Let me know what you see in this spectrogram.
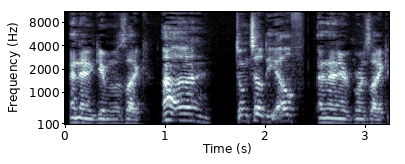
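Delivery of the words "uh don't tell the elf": higher-pitched, hesitant mock plea; hammed-up reluctant request; imitating Gimli. Dwarf asking his friend to keep a secret, mock sheepish.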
